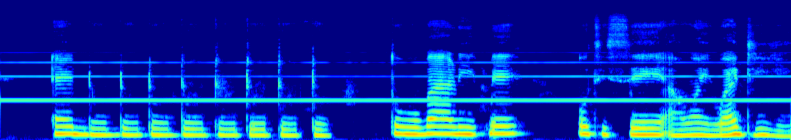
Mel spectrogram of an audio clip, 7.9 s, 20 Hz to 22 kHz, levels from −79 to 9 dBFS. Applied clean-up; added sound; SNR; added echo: none; Wind instrument, woodwind instrument; 18 dB; none.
